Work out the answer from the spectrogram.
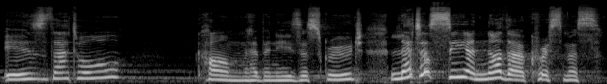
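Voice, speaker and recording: Woman doing a grave spirit, commanding and slow, long echo effect, soft music behind. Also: a little high, lively intonation. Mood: solemn. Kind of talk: radio drama acting. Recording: reverb effect on the voice.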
